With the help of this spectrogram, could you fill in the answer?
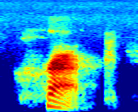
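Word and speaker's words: craic: an irish word and it's spelt c-r-a-i-c and it's pronounced crack and a lot of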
